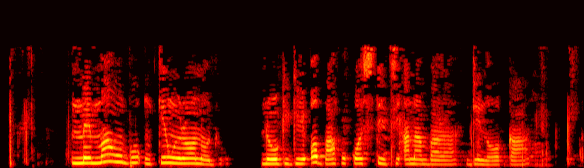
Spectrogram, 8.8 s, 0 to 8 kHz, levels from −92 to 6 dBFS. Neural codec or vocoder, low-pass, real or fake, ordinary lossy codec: none; 7.2 kHz; real; MP3, 24 kbps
